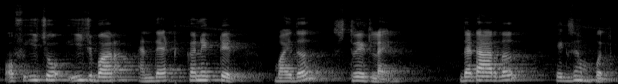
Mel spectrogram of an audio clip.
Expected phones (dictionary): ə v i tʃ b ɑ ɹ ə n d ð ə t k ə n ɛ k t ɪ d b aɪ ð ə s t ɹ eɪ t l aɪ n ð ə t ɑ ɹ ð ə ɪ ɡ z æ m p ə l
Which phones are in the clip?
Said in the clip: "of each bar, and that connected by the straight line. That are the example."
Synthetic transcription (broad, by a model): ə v i tʃ b ɑ ɹ ə n d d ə t k ə n ɛ k t ɪ d b aɪ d ə s t ɹ eɪ t l aɪ n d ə t ɑ ɹ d ə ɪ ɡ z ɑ m p ə l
